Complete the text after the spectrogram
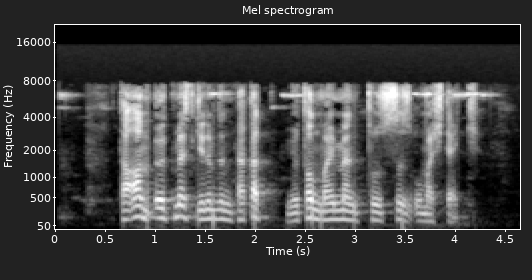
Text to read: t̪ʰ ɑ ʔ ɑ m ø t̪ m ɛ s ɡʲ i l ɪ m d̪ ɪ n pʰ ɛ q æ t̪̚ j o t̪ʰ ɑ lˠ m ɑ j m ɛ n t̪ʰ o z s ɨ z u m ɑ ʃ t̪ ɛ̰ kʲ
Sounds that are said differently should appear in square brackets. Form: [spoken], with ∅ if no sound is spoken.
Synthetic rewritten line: t̪ʰ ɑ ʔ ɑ m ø t̪ m ɛ s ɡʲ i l ɪ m d̪ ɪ n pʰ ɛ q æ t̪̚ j o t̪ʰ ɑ lˠ m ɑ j m ɛ n t̪ʰ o z s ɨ z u m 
